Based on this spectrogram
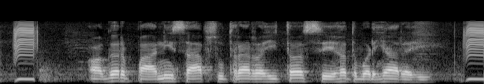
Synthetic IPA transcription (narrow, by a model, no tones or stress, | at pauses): əɡəɾpaːnisaːpʰsʊt̪ɾaɾəɦit̪ɔseːɦət̪bəɽ̤ijãɾəɦiː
